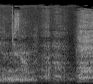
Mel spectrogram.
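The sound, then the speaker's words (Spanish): A hungry lion roars in deep, rough, breathy bursts, moderately loud and alone, with short gaps between the rasping roars. “más tenía que rugir este león que tiene mucho, pero que mucho hambre”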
